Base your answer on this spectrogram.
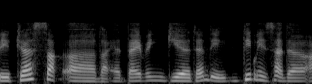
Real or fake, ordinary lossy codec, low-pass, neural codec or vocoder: fake; none; 7.2 kHz; codec, 16 kHz, 0.5 kbps, X-Codec, HuBERT features, trained on balanced general audio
